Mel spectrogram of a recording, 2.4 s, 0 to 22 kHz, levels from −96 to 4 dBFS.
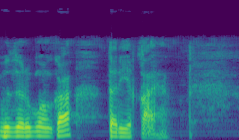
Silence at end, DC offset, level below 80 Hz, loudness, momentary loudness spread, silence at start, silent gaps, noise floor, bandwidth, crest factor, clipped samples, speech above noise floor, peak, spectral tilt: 0.7 s; under 0.1%; -54 dBFS; -17 LUFS; 23 LU; 0 s; none; -40 dBFS; 7.4 kHz; 18 dB; under 0.1%; 24 dB; 0 dBFS; -7.5 dB/octave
